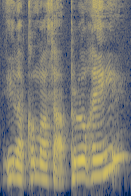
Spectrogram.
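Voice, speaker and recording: Man, high voice with gravel, storytelling exorcist; stammering restarts and Arabic religious phrases. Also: very animated, measured pace, warm tone. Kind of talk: personal storytelling.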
